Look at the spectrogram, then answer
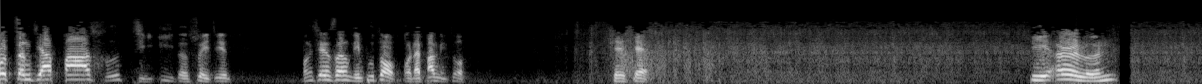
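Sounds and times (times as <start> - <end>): steady recording hiss: 0.0 - 12.0.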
